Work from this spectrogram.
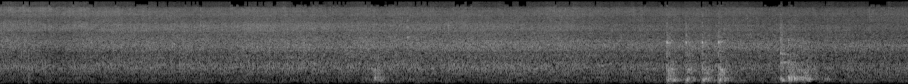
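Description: Leafy greens cooking under a lid in a pan on low heat give a steady, loud hiss of steam and sizzle, with a few faint knocks near the end and no voices.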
